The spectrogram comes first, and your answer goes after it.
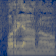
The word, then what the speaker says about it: Orellano: me uh orano is a Spanish name it's not Italian it's actually orano but nobody pronounces it correctly so I just say orano I never knew that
